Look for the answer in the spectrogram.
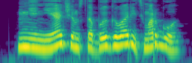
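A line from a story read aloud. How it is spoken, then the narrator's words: Cold, curt. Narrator (Russian): Холодно отрезал лорд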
